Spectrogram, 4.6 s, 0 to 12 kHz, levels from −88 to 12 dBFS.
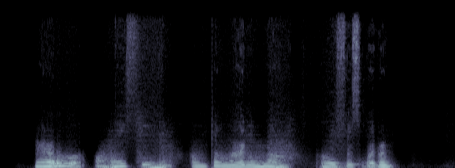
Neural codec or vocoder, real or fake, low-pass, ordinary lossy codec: codec, 44.1 kHz, 0.9 kbps, DAC; fake; 10.8 kHz; none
